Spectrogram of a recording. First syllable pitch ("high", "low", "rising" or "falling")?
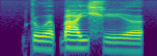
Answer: low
